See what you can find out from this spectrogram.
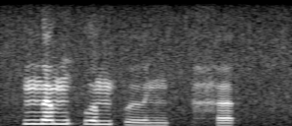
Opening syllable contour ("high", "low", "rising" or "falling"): high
